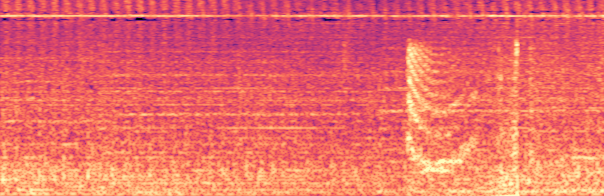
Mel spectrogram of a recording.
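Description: Cartoon helicopter sound effect: a steady, rapid rotor chop. About three seconds in, a whistle-like tone slides steeply down in pitch, then a short one slides quickly back up.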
